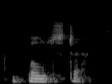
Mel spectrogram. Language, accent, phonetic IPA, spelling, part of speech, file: English, Southern England, [ˈbɒʊlstə], bolster, noun / verb, LL-Q1860 (eng)-bolster.wav
- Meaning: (noun) A large cushion or pillow, usually cylindrical in shape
